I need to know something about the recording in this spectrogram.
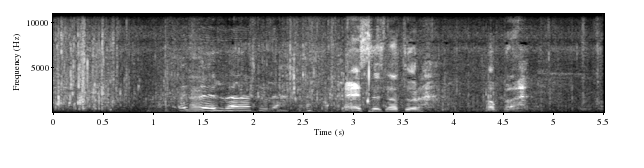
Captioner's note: in Spanish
